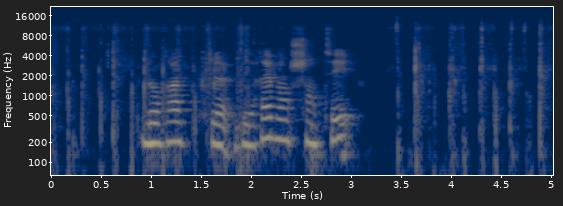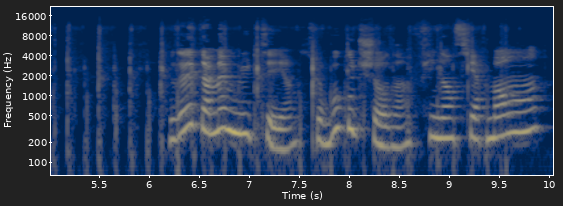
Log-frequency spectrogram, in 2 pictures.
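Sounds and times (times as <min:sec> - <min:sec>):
cards being shuffled: 0:00.0 - 0:02.1, 0:03.3 - 0:09.6.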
